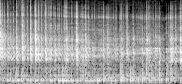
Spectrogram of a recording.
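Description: Vibrating motor of a CalExotics Optimum Power Master Wand Vibrating Stroker running on one of its settings: a loud, steady buzz that starts suddenly, with the toy rattling against a hard tabletop.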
